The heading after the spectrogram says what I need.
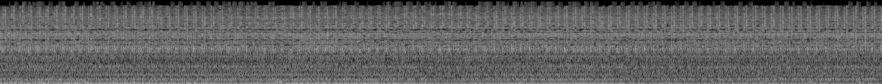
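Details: Toyota 1ZZ engine at idle: fast light top-end tapping over a steady idle; valve train ticking suspected, not confirmed.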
